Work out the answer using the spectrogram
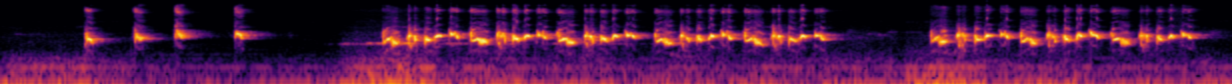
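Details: Sooty-headed bulbul singing loudly to challenge rivals: a few sharp separate notes, then long rapid bubbling, warbling phrases that rise and fall, broken by a brief pause before the chatter resumes.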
